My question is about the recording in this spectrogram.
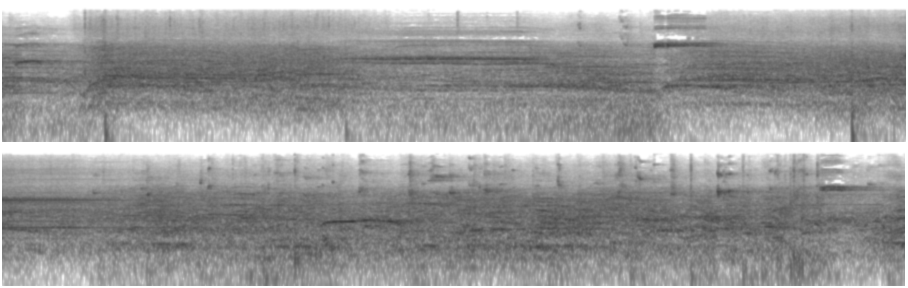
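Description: A basketball bouncing on a hardwood gym floor, a few separate thuds, over the steady chatter and shouting of a crowd, echoing in a large gym.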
